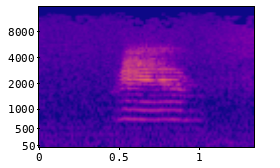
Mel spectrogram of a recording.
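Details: Butters the pet cat meowing insistently to get its owner out of bed, a single clear harmonic meow lasting about half a second in a quiet indoor room.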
